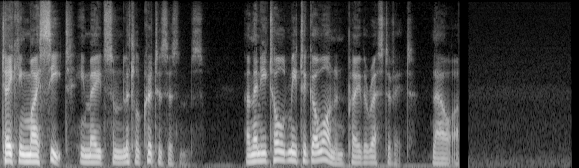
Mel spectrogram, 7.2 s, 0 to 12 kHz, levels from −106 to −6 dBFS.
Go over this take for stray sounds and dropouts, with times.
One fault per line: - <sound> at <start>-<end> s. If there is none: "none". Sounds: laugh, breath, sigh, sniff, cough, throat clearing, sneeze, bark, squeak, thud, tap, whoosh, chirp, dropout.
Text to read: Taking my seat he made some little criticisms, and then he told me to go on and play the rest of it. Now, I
none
